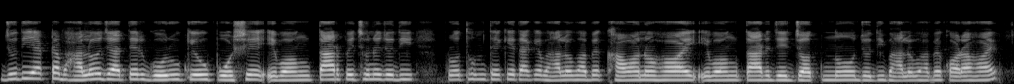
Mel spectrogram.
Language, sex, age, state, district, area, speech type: Bengali, female, 30-45, West Bengal, South 24 Parganas, rural, spontaneous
